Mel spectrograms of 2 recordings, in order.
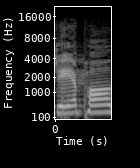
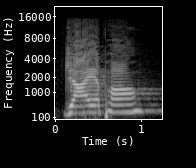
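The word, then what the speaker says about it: Jayapal: you agree with Miss ja Paul that there was no takeover was just ja if you're going to say my name please say it right it's jaul jaia Paul do you would you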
